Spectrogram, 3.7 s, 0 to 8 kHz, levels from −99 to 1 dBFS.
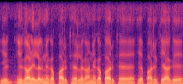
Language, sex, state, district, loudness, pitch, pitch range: Hindi, male, Bihar, Gaya, -19 LUFS, 110 Hz, 105-110 Hz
